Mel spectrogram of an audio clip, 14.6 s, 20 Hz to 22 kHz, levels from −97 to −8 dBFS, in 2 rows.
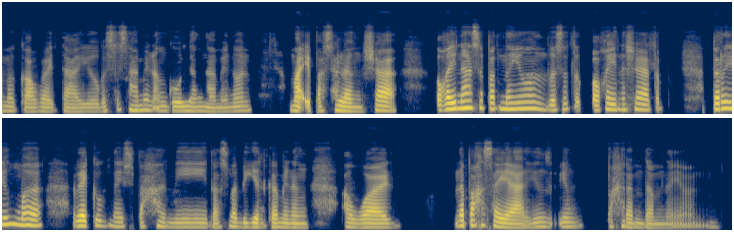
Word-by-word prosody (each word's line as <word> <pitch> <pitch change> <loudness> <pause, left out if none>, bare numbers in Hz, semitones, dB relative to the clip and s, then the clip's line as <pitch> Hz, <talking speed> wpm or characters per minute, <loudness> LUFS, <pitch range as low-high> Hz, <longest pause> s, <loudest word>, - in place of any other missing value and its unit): magka-award 140 -3 -5
tayo 130 0 -6
basta 165 +8 -10
sa 175 -3 -3
amin 175 +1 -4
ang 155 0 -5
goal 150 -1 0
lang 150 -1 -4
namin 130 0 -6
nun, 155 +1 -5 0.4
maipasa - - +2
lang 145 -4 +3
siya 160 0 +4 0.4
okey 205 +5 +7
na 250 +2 +7
sapat 235 -4 0
na 215 -1 +3
yun 225 -1 +2
basta't 185 +3 -4 0.2
okey 190 +3 +3
na 195 - -4
siya. 190 -1 +2 0.7
Pero 210 +3 +7
yung 235 +2 +4
ma-recognize 185 -4 +1
pa - - -7
kami 145 -3 -5
tapos 140 +5 -6
mabigyan 145 -1 0
kami 145 0 0
ng 135 -1 -2 0.4
award 140 -1 +2 0.6
napakasaya 180 -9 +3
yung 150 +2 -5
yung 155 0 -4 0.3
pakiramdam 135 -6 -5
na 125 - -10
yun. 200 -6 -14
155 Hz, 155 wpm, -23 LUFS, 140-195 Hz, 0.7 s, okey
